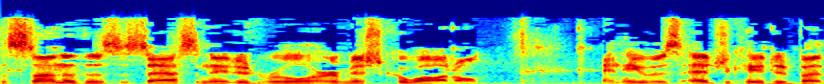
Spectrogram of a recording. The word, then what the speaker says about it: Mixcoatl: Mixcoatl, Mixcoatl.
